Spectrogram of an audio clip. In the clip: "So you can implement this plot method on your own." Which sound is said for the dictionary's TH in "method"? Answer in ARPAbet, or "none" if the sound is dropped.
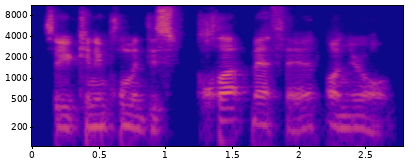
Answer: TH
